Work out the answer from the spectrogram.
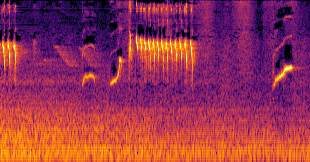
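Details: Energetic Yellow-eared spiderhunter song: rising slurred whistles alternate with a one-second burst of very fast high-pitched trilling, then a final sweeping upslurred whistle.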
